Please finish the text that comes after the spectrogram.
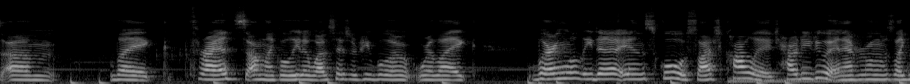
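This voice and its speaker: A young adult woman chatting casually on a live stream, rambling and hesitant, trailing off mid-thought. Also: fairly high pitch. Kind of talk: casual rambling livestream chat. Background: background music with guitar.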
